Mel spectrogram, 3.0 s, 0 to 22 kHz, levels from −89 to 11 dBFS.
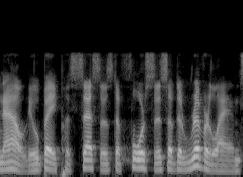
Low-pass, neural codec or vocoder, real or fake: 7.2 kHz; none; real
